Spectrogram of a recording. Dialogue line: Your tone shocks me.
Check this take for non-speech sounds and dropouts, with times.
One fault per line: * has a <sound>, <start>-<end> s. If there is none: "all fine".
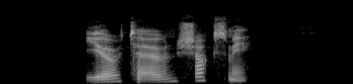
all fine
